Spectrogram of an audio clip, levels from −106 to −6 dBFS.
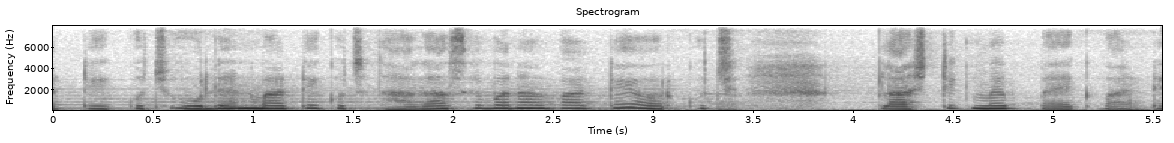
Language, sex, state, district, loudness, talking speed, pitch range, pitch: Bhojpuri, female, Uttar Pradesh, Gorakhpur, -35 LUFS, 150 wpm, 225-270 Hz, 255 Hz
